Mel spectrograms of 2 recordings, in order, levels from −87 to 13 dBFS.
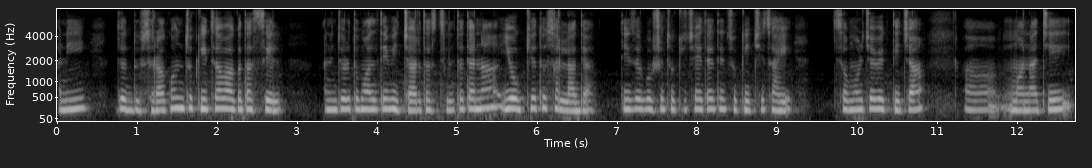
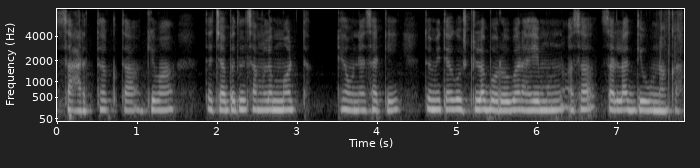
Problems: background sounds at intervals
